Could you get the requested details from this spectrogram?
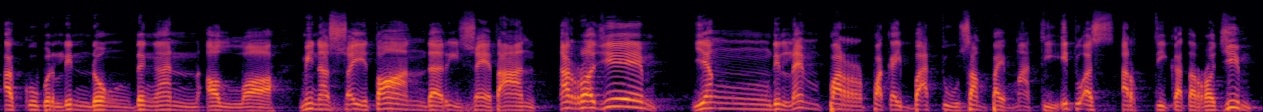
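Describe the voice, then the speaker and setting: A man preaching a lively Islamic sermon, swinging between loud rebuke and quiet asides, joking with the audience. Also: medium pitch, takes it slowly. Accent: Indonesian.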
